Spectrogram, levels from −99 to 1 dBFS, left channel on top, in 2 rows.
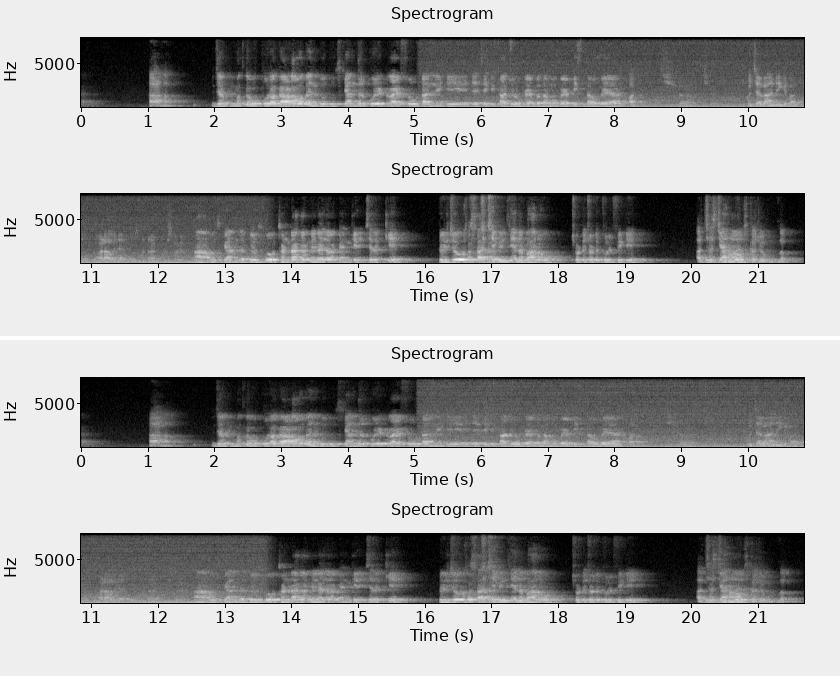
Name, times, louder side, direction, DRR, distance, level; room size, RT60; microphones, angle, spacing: voice 1, 1.0-1.4 8.2-8.3 8.7-9.6 9.9-12.7 16.6-17.1 20.1-21.4, left 2 dB, 80° left, 1 dB, 1.2 m, -31 dB
voice 2, 2.0-8.1 12.5-15.7 16.2-17.9 18.3-19.2 20.2-20.8, left 3 dB, 50° left, 0 dB, 1.2 m, -22 dB
sound 1, 5.0-13.7, equal, 70° right, 2.0 m, -32 dB
15.5 x 5.7 x 3.2 m, 0.94 s
head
